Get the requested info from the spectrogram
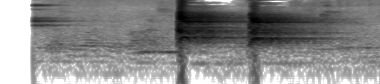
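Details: A Yorkshire Terrier seeing itself in a mirror for the first time gives two sharp, high-pitched barks in quick succession, after a brief human voice.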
